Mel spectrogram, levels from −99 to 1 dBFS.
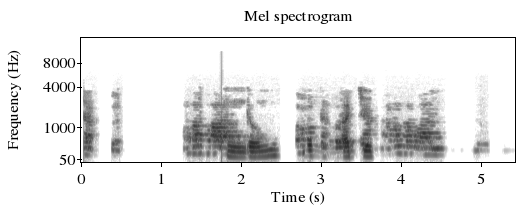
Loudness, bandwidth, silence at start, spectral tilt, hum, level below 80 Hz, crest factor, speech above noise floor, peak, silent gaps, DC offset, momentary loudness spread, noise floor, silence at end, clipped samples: -26 LUFS; 5.6 kHz; 0.05 s; -8.5 dB/octave; none; -74 dBFS; 20 dB; over 65 dB; -6 dBFS; 0.30-0.38 s, 0.57-1.27 s, 2.51-2.68 s, 4.67-4.88 s; under 0.1%; 14 LU; under -90 dBFS; 0.45 s; under 0.1%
